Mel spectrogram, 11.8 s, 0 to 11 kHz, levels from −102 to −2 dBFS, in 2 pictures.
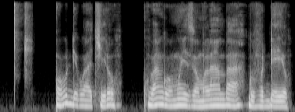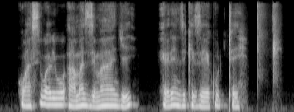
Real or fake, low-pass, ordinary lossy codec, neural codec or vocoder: fake; 9.9 kHz; AAC, 48 kbps; codec, 44.1 kHz, 7.8 kbps, Pupu-Codec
